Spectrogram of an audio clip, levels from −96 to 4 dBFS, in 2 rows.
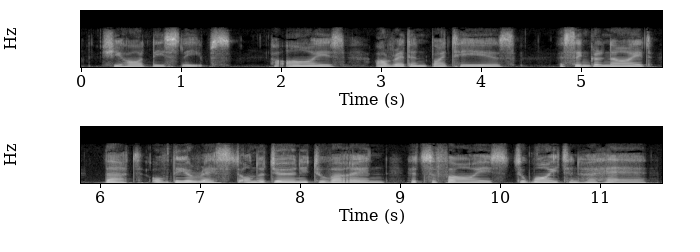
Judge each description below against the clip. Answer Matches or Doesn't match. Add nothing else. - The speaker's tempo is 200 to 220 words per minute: Doesn't match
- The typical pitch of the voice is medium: Matches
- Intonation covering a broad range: Doesn't match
